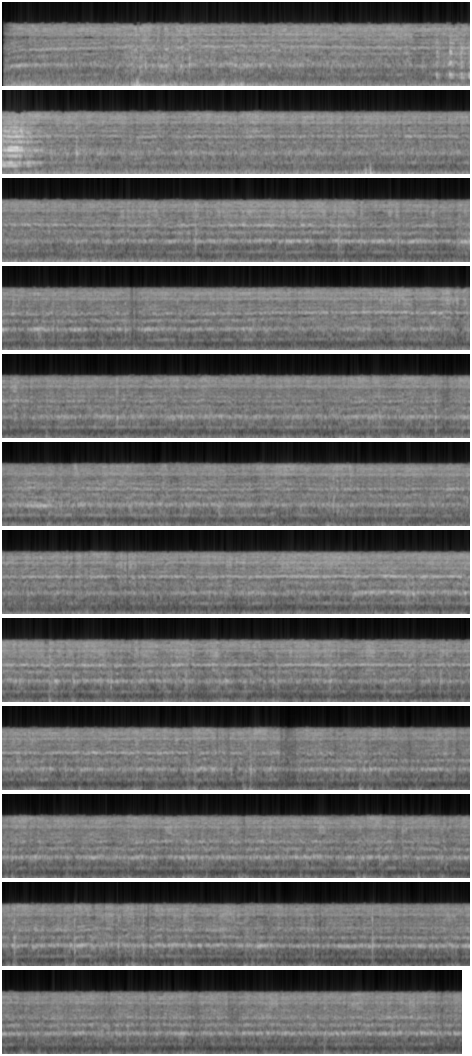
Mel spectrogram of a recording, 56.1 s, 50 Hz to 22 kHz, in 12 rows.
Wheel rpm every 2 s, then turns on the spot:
150, 160, 160, 160, 160, 140, 140, 140, 150, 150, 150, 150, 150, 150, 150, 150, 150, 150, 150, 150, 140, 140, 140, 140, 130, 130, 140, 140.
none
